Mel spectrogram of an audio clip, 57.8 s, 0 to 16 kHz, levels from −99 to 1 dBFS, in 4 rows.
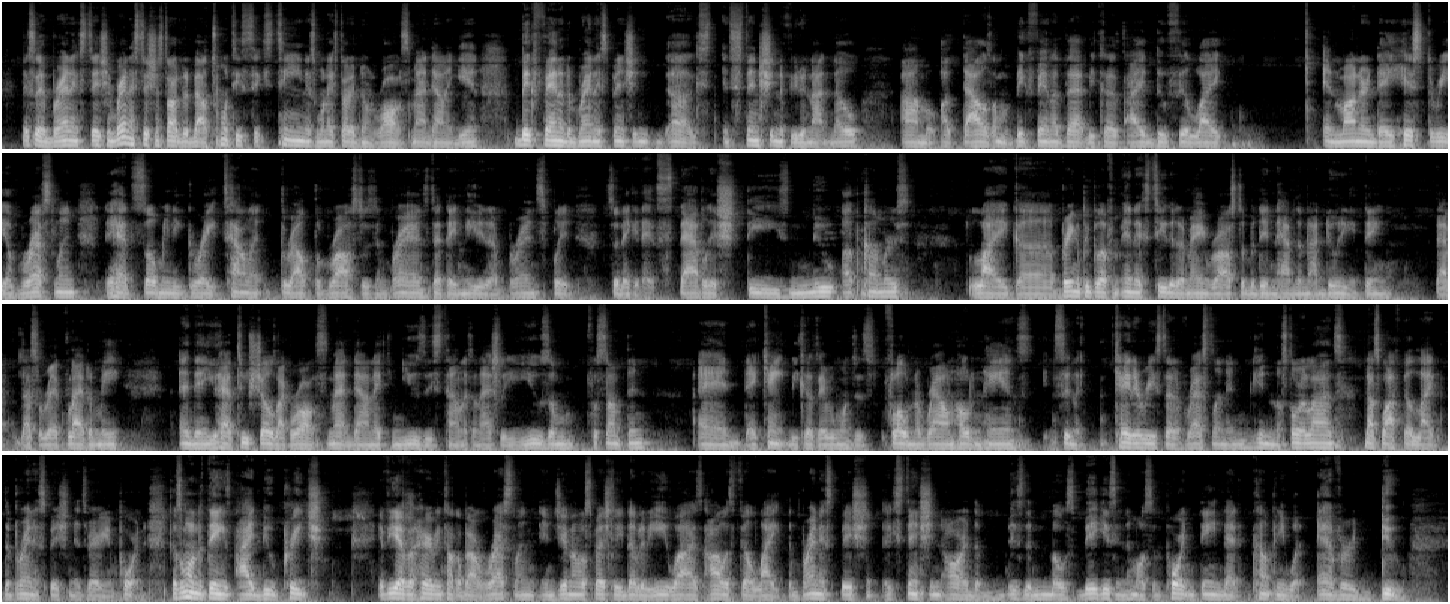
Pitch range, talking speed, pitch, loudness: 85-100 Hz, 205 wpm, 90 Hz, -28 LUFS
